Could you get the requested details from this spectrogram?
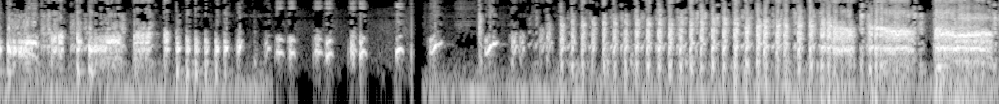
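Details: Hunting call of the water hen: rapid rasping notes in quick succession, a brief near-silent gap with a few scattered rising notes, then the dense clattering series builds again.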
